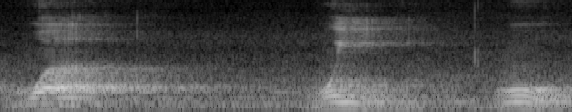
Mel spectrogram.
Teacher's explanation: diawali dengan huruf waw, makhrajnya syafatan, bibir dihimpun ke depan. Wa, wi, wu, bukan anteng wa, sehingga bunyi huruf waw ini tipis ya.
